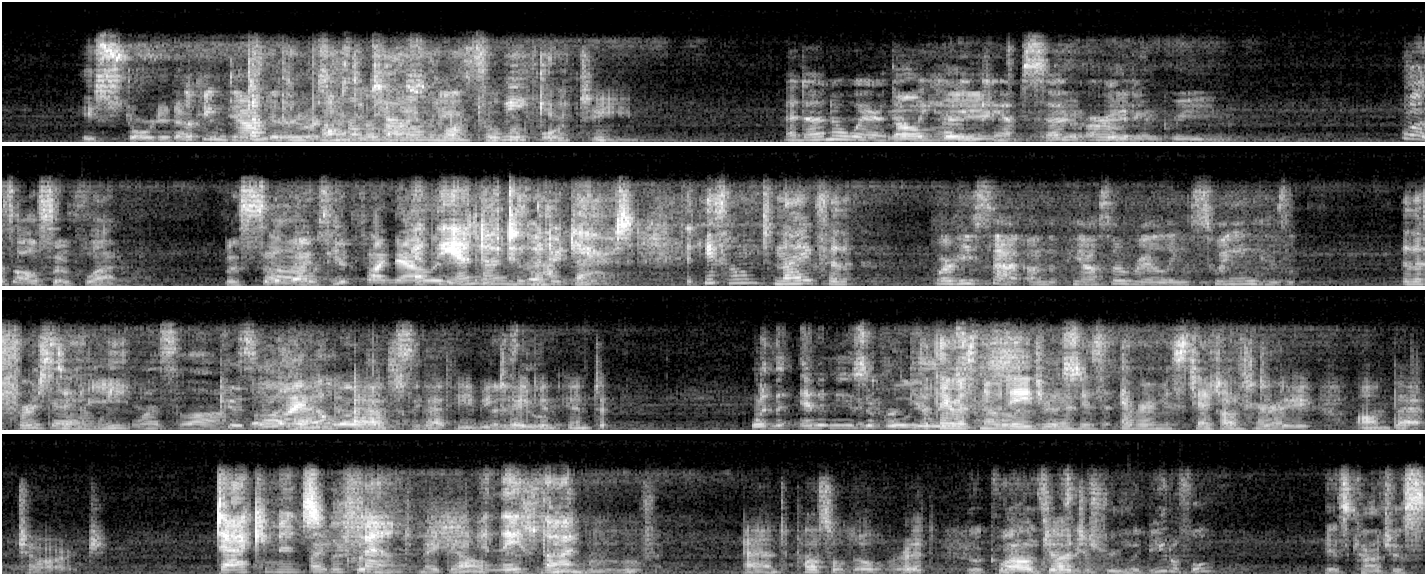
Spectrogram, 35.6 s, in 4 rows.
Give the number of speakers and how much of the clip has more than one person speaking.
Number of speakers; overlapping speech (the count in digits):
9, about 43%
